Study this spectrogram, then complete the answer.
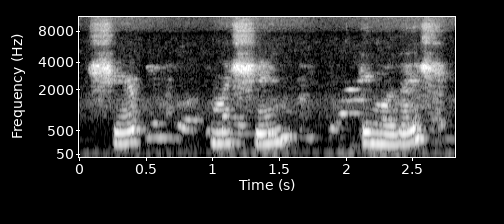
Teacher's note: Next is English consonant sh, or sh. It belongs to palatal and fricative.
